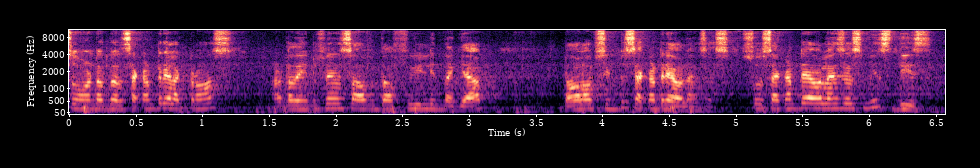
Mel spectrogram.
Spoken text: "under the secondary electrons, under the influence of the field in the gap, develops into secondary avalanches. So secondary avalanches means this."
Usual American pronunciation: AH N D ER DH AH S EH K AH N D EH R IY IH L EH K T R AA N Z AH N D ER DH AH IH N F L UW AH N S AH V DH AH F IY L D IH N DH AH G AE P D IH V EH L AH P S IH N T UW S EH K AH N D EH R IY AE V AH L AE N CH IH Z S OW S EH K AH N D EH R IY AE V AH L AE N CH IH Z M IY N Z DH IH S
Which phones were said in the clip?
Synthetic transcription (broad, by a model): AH N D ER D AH S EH K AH N D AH R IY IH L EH K T R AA N S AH N D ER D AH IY N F L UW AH N S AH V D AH F IY L D IH N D AH G AE P D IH V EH L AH P S IH N T UW S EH K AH N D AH R IY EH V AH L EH N S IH S OW S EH K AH N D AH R IY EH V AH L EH N S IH S M IY N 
